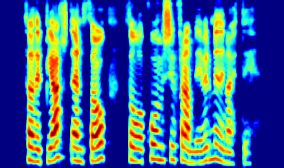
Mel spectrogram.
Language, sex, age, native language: Icelandic, female, 40-49, Icelandic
